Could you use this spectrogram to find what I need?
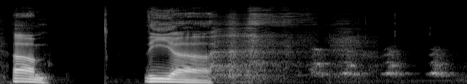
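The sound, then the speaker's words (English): Two dogs barking at home: a couple of loud, tonal barks, then a run of quicker, fainter barks and yips. “And yeah, you can hear him barking back there. See? Oh, now both of them are barking.”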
